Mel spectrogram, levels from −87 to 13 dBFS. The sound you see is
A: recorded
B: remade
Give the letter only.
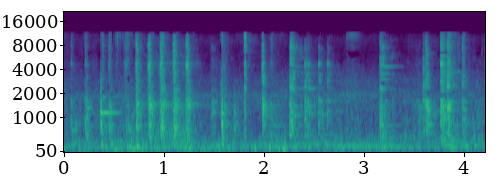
A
